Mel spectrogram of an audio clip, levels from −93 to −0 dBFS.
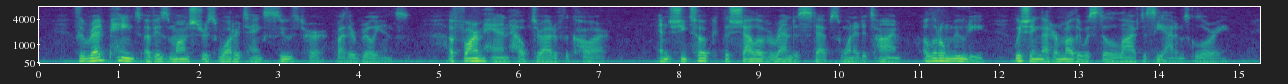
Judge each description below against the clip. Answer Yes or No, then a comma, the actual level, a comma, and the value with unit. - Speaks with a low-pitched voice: Yes, low, 115 Hz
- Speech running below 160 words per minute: No, average, 180 wpm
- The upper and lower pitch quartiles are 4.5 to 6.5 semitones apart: No, narrow, 2.4 semitones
